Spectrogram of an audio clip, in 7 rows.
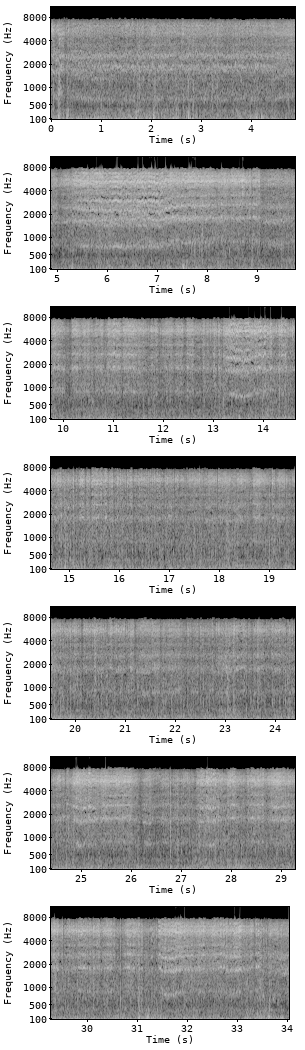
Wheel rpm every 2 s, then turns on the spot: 200, 200, 210, 230, 230, 230, 230, 230, 230, 230, 230, 230, 230, 220, 240, 230, 220.
none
